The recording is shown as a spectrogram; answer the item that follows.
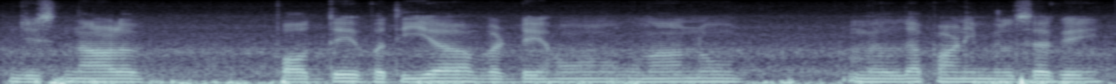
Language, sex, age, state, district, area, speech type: Punjabi, male, 18-30, Punjab, Mohali, rural, spontaneous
